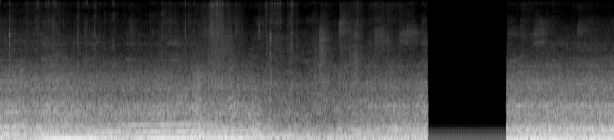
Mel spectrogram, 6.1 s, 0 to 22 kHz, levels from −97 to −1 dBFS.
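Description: At 4.28 s the sound cuts out abruptly and returns at 5.06 s, an audio dropout to a faint residue lasting about 0.78 s. The gap holds only mains hum, far below the normal level, roughly 45 dB down. The likely cause is a brief loss of the incoming signal while everything downstream stayed live and kept picking up hum from the open input. A digital mute would leave true silence, and a fade or natural pause would taper rather than snap off and back.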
